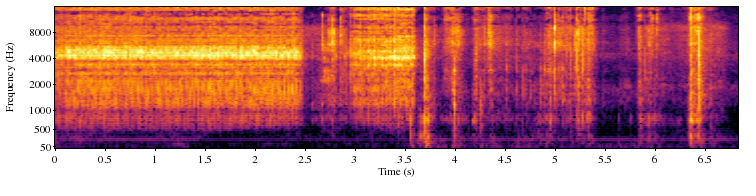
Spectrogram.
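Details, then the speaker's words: Old Athearn Bluebox HO boxcar modified with underside speaker, first power-up on a brand new battery: about two seconds of static-like hiss, then scattered clicks; sound board puts out static instead of sound, purpose unknown. "Well, it's making sound. But it's more like just static. It's weird."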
